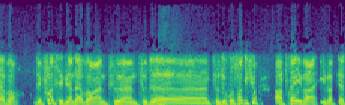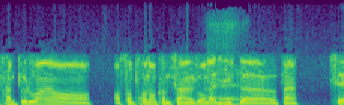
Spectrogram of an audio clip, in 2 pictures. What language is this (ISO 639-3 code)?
fra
